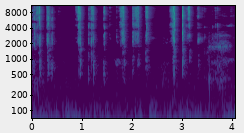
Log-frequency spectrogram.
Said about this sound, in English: So let me shuffle these anomaly cards up.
